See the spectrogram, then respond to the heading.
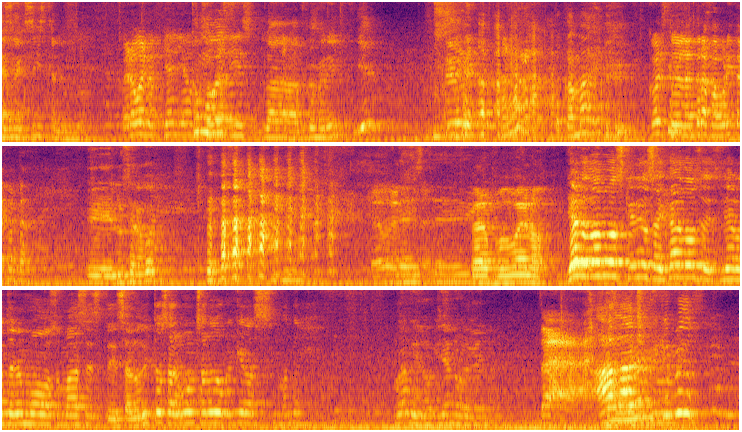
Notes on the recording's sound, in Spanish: En vivo desde Jocker Snacks and Drinks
